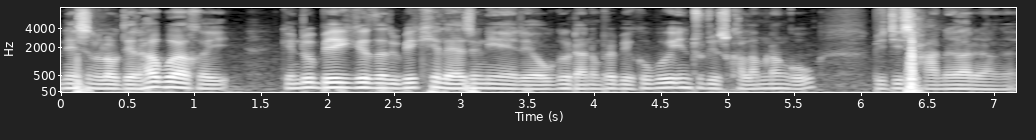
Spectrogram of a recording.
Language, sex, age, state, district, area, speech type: Bodo, male, 18-30, Assam, Kokrajhar, urban, spontaneous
